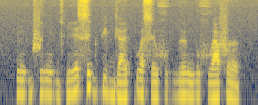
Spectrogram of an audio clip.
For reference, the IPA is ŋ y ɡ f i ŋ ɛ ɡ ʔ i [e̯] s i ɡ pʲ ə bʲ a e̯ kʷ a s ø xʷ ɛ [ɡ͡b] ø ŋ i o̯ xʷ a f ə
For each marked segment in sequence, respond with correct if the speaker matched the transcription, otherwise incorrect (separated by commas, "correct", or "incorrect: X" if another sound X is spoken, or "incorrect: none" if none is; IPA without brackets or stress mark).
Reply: correct, correct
